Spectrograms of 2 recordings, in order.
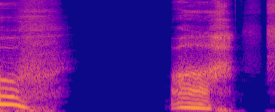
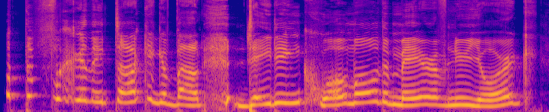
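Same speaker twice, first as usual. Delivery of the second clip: baffled disbelief; 9 semitones higher than usual. Real, not acted. Streamer baffled by their talk, incredulous disbelief. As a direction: spell out how absurd it is.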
